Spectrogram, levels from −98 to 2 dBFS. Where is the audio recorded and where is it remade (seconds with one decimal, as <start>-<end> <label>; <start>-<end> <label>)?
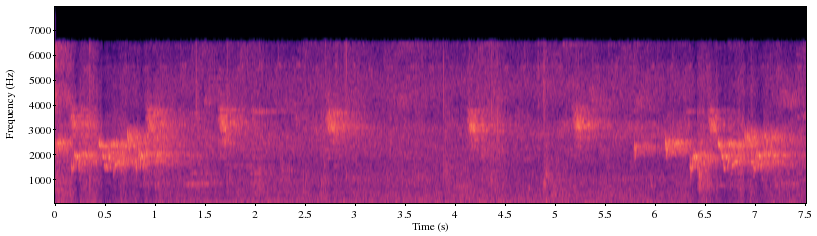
0.0-7.5 recorded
